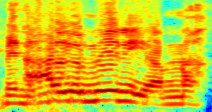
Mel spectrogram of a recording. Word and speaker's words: aluminium: Jason says the Brits say aluminum weird. Totally agree. They add an extra I. Aluminium. They add an extra I to it.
